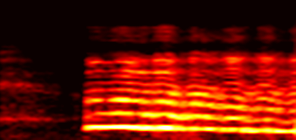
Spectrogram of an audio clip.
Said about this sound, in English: Now listen, I'm already starting to yawn.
